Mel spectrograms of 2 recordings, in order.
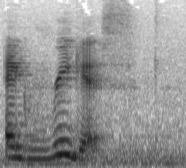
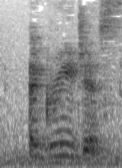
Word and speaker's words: egregious: never heard of that egg regis hold up hold up egregious egregious it's just egregious number five oh my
